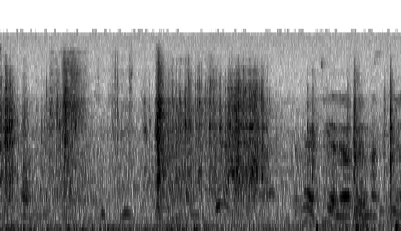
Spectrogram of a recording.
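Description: A man talks calmly with others nearby outdoors.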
